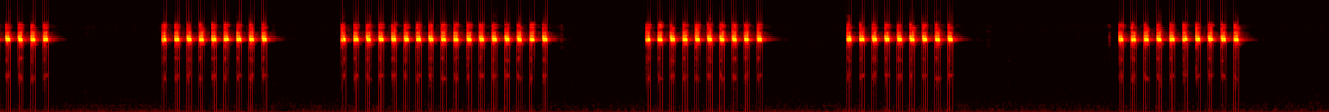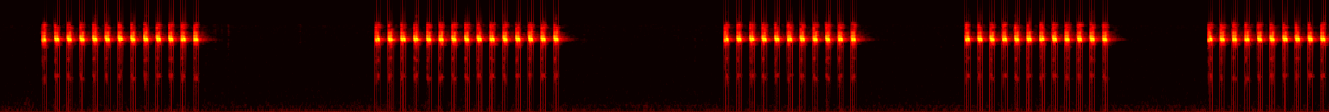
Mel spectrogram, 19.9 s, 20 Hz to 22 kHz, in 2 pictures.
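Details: Flat-faced cricket recording from Korea's National Institute of Biological Resources, 2020: bursts of rapid, evenly spaced high chirping pulses, each burst lasting about a second, separated by short silent gaps, repeating steadily against a quiet background.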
